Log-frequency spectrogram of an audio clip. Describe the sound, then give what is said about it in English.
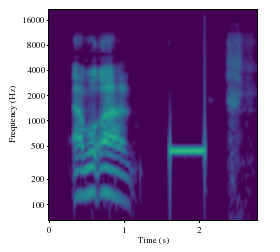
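A censor beep bleeps out a spoken name: one steady mid-pitched tone lasting about half a second, set between stretches of talk. “I'll put a bleep. I haven't put a little censor beep in a while. Okay. So we'll put a little censor beep there.”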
